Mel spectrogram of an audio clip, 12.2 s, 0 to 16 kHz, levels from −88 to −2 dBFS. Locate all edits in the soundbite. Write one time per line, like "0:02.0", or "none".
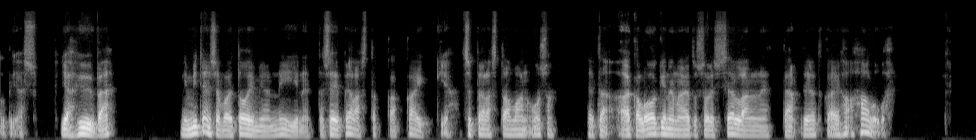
0:07.2
0:10.0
